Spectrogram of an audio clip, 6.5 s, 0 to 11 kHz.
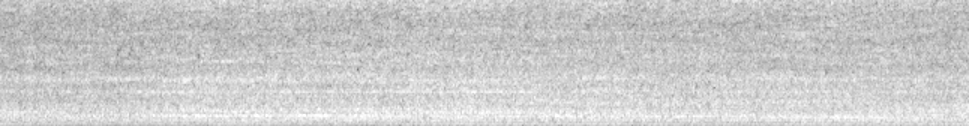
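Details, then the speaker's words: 2008 Ford Escape Limited recorded with the hood open: a steady, even idle with a lot of hiss, no knocking, no uneven beat and no alarming vibration; normal idle. "all right starting up the escape sounds good don't hear any knocking"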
